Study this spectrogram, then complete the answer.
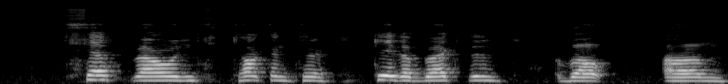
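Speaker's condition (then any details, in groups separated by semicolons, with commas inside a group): Cerebral palsy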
